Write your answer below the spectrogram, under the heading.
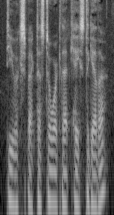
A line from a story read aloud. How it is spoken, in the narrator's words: She says, her voice dripping with innuendo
